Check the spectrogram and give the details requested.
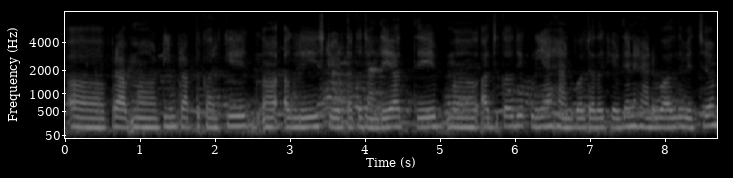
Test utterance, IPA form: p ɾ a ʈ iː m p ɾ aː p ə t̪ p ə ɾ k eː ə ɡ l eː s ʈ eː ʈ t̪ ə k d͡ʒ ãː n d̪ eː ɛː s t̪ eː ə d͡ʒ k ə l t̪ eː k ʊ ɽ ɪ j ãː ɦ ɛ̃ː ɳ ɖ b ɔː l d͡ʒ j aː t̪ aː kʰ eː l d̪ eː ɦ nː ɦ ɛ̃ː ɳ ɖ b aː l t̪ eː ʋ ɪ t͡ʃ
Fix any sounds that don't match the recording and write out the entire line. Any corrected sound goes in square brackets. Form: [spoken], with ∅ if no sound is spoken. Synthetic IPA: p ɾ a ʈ iː m p ɾ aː p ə t̪ [k] ə ɾ k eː ə ɡ l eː s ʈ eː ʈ t̪ ə k d͡ʒ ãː n d̪ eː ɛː [∅] t̪ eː ə d͡ʒ k ə l [d̪] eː k ʊ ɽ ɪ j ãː ɦ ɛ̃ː ɳ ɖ b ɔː l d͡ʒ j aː [d̪] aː kʰ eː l d̪ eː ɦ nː ɦ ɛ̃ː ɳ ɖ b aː l [d̪] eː ʋ ɪ t͡ʃ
